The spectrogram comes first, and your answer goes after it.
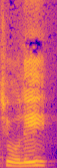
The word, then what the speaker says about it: झोली: जोगिंद्र मुंद्र झोली खि झोली पद पलाही उच्चारण करना है चोली नहीं कहना मुंद्रा झोली खिता बारा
